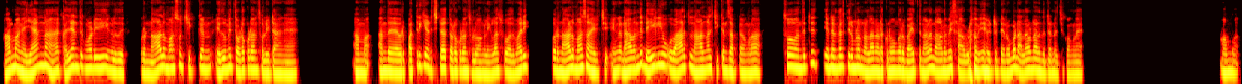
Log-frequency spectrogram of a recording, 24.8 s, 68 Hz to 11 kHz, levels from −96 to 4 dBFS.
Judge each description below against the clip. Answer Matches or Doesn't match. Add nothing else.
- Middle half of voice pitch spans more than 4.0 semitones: Doesn't match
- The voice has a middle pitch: Matches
